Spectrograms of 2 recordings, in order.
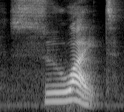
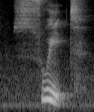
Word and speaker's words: suite: the word is pronounced sweet sweet sweet just like i say this cake or this cookie is sweet the same sound same pronunciation but different spelling sweet and whenever i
